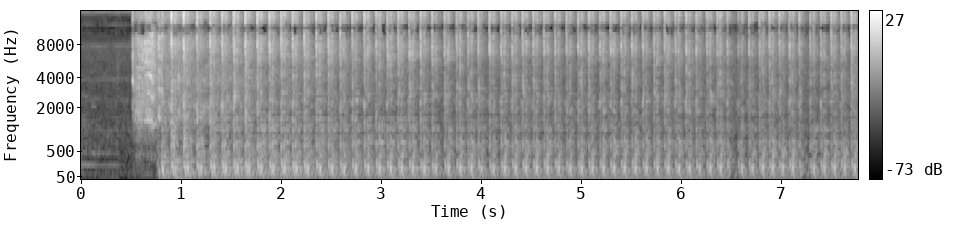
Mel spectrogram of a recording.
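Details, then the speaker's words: Kawasaki Ninja 300 started after an oil change (2 L added) with the exhaust removed: it catches quickly, then a loud, raw, unmuffled popping idle of sharp rapid pulses from the open headers. "Exhaust ഇല്ല. Start ചെയ്താൽ ഒച്ച എന്താണെന്ന് ഇപ്പോൾ കേൾക്കാം."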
